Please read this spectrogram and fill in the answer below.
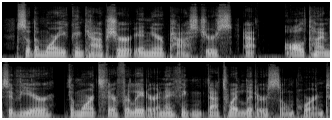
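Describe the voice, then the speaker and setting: The recording is very clean and the background silent. A woman talks very fast. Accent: Canadian prairie. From rural central Alberta, Canada. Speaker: executive director of a conservation charity. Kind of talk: interview.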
